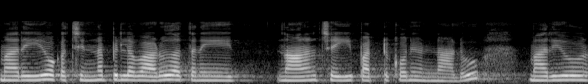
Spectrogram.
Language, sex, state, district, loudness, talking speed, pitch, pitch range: Telugu, female, Andhra Pradesh, Visakhapatnam, -16 LUFS, 110 wpm, 195 Hz, 190-205 Hz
